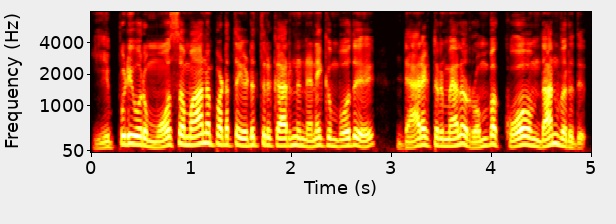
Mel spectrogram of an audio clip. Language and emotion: Tamil, angry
